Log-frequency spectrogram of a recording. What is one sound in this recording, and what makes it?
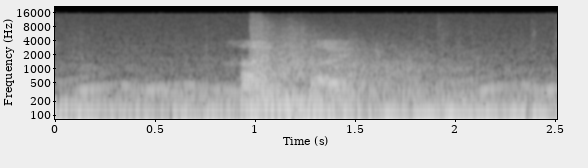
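A laser gun fires with a sharp crack and a ringing tail.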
